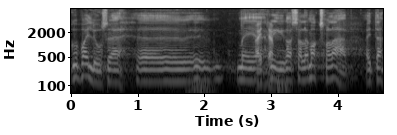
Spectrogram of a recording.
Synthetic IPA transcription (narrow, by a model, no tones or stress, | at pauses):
kujpɑlʲjuse̞ | me̞jeɾiːɡ̥ikɑsɑlemɑksmɑlæɦɛb̥ | ɑjt̪ːˑæh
